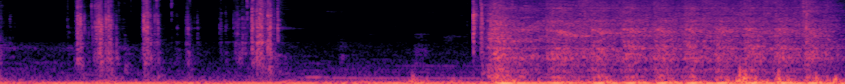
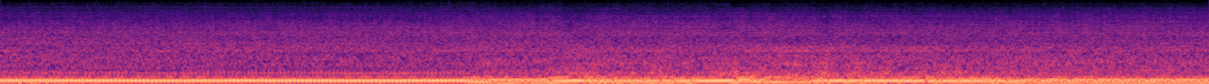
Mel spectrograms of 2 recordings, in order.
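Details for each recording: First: Nissan Sentra project car that ran days earlier, now with no spark: a few ticks, then steady starter cranking at about three pulses a second that never fires; crank no start, a blown fuse later found. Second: Nissan Sentra turbo build, startup after a no-spark fault was fixed and new V-band exhaust welded: deep, steady exhaust drone with a couple of short rev blips, firing evenly; runs cleanly.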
